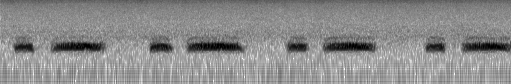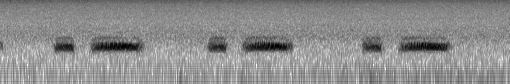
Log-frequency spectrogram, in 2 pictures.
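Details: Spotted dove used as a trapping decoy, calling at hot midday: steady two-part coos, a clipped note followed by a longer mellow one, roughly seven pairs at a regular pace over quiet background.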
